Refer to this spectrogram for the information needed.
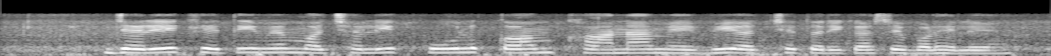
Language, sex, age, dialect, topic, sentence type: Bhojpuri, female, 18-24, Western, agriculture, statement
